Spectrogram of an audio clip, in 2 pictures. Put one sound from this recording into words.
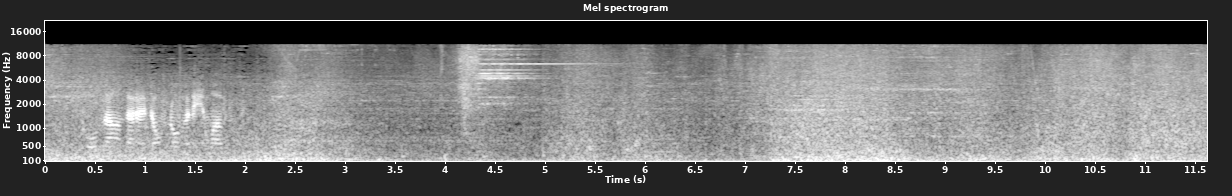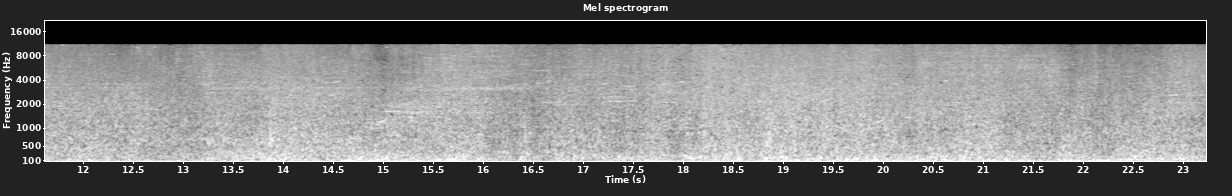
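Magic spells whoosh, chime and crackle in a busy video game battle.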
